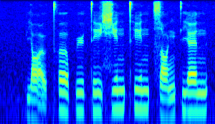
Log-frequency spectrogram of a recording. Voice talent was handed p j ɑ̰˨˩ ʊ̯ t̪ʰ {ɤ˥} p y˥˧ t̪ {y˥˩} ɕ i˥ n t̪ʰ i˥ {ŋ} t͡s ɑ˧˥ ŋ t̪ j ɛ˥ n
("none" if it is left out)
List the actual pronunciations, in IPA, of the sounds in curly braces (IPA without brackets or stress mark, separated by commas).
ɤ˥˧, i˥˩, n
